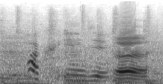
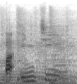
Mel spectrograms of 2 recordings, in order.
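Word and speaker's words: Pak İnci: Orang Indonesia bukan Pak Inji, bacanya Pak Inci.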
